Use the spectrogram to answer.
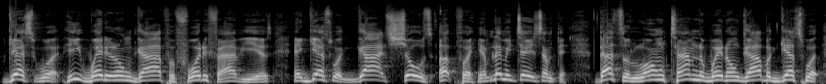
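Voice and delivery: ordinary talk, nothing marked

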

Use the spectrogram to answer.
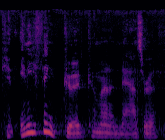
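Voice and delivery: low, soft, weighty question; quiet quoted doubt. Retold or imitated. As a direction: let the skeptical question sink, hushed and low. Quotes Nathanael, first take weighty.

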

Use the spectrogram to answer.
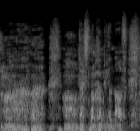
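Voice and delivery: low gloating killer; deep menacing villain. Acted. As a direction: drop the voice deep and mock them. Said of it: "and he goes".

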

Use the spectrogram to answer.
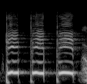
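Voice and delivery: three very high, short beeps; imitated alarm chirp. Imitating the mystery chirping at home, very high beeps. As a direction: squeak out three identical electronic beeps. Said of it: "something's just chirping".

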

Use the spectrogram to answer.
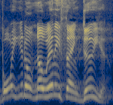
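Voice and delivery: high-pitched mock exasperation; exasperated. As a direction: play the lost man losing patience with the boy. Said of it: "sort of exasperated".

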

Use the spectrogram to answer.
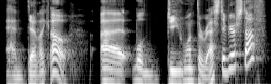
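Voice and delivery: ordinary talk

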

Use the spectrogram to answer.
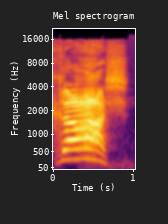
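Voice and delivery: slow drawn-out pained yell; pained shout. Real, not acted. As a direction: cry it out in burning pain. Shouts in pain from the chip.

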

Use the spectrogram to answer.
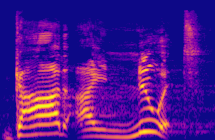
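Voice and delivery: slow, loud yell, pitched high; yelled at God. Retold or imitated. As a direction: hurl it at God in fury. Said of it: "He yelled at God".

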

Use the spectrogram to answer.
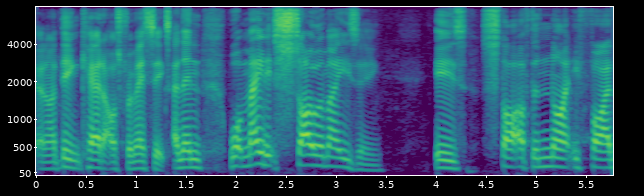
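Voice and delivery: ordinary talk, nothing marked

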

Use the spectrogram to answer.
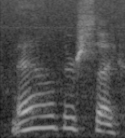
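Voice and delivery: soft, slow, hushed murmur; retold whisper. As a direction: breathe it gently like a secret. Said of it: "he whispered in my ears".

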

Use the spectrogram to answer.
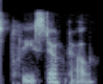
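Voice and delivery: very soft, barely voiced plea; retold sobbing plea. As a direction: plead faintly, imitating tearful speech. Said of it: "she's just sobbing and says".

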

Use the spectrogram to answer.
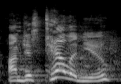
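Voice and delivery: ordinary talk, nothing marked

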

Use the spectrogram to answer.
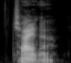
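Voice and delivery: China as CHY-nuh, low and relaxed; schwa ending. Shown as a demonstration. Teacher models the standard word, China with schwa ending. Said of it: "and then the schwa".

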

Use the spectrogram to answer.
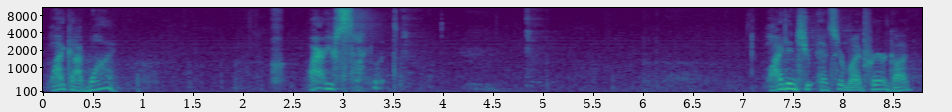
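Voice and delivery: soft, whispered questioning of God; hushed plea. Retold or imitated. Grieving parents questioning God, whispered plea. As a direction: ask God in a near whisper.

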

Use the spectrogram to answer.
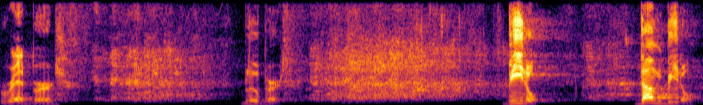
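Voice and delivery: hammed-up low dopey Adam running out of names; tired dopey Adam. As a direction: list the creatures low and weary, like a dopey caveman. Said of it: "he's like".

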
